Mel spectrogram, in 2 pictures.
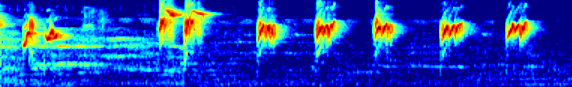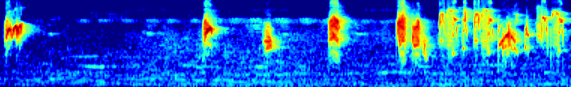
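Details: Greater green leafbird song from a caged contest bird: a series of short, evenly spaced bright chirps, a pause, then a dense burst of mixed high notes.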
